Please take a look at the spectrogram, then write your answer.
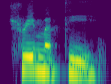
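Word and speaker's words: श्रीमती: the bag, but um, is it shades between an E or an I at the end? Sorry, which one? Shrimati. Shrimati. The famous shrimati. It's the long e sound.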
